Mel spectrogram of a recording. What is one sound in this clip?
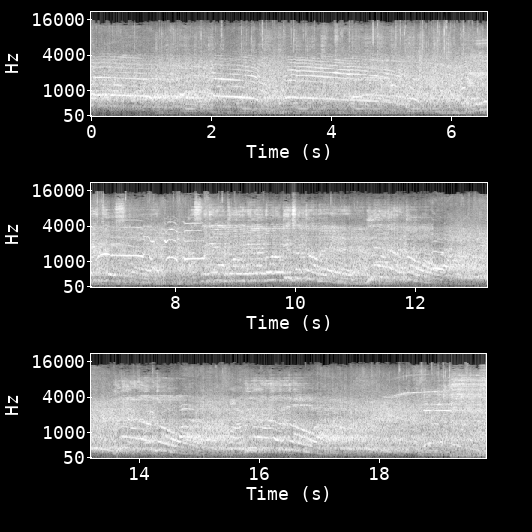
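A large stadium crowd sings and chants loudly, close by.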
